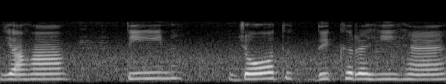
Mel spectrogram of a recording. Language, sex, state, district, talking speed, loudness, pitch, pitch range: Hindi, female, Haryana, Charkhi Dadri, 80 wpm, -17 LUFS, 250 Hz, 240-270 Hz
